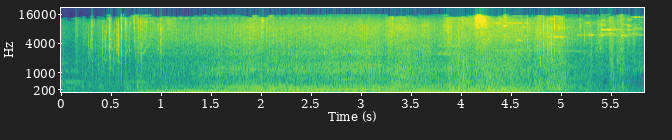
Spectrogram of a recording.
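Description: A car engine revs up and roars as it drives off.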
